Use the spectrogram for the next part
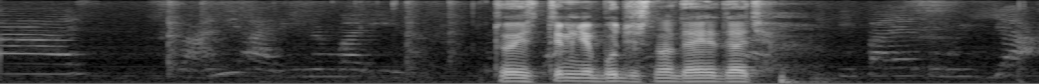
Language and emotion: Russian, neutral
